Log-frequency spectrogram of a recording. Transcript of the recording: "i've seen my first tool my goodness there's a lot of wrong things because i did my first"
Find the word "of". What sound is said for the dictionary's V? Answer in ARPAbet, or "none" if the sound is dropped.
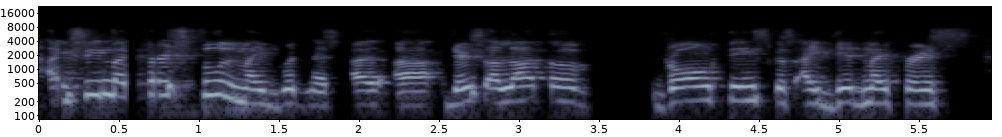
V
